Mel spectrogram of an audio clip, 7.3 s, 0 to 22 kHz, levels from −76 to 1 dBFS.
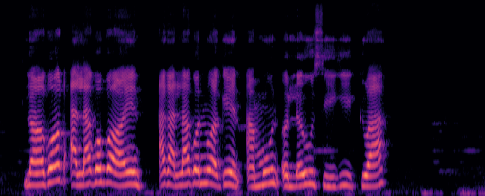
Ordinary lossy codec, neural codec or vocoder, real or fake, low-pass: none; codec, 44.1 kHz, 7.8 kbps, DAC; fake; none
